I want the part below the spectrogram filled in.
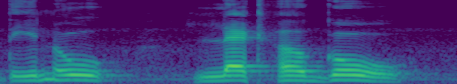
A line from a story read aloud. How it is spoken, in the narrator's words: in a loud voice, he said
